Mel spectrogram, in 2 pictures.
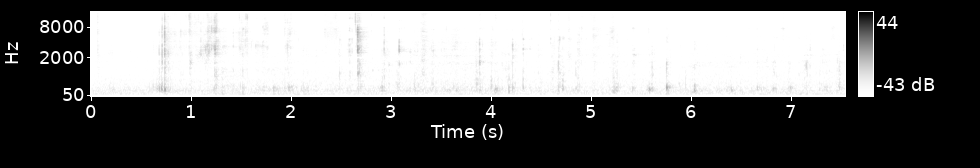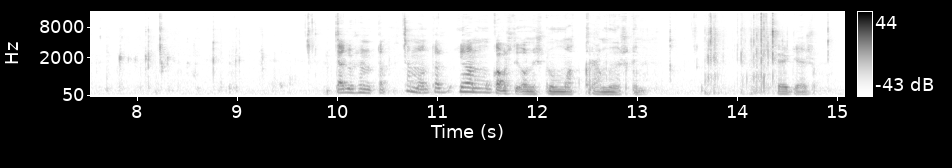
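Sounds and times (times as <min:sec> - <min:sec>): person chewing sausage: 0:00.1 - 0:10.0, 0:13.2 - 0:14.4
mouth clicks and crunches: 0:00.6 - 0:10.0, 0:13.3 - 0:15.0.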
